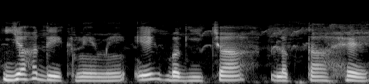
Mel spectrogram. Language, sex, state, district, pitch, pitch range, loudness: Hindi, female, Uttar Pradesh, Lalitpur, 190 Hz, 175-205 Hz, -17 LUFS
